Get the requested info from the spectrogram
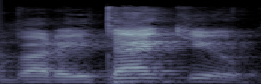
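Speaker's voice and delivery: ordinary delivery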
